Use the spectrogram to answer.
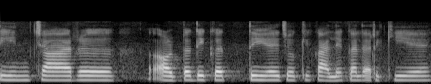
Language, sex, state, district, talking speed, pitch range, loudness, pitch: Hindi, female, Chhattisgarh, Bilaspur, 165 wpm, 195-205 Hz, -16 LUFS, 200 Hz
